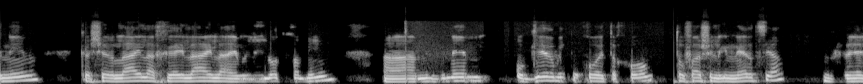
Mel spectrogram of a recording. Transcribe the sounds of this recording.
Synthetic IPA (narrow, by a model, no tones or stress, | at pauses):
nim | kaːʃe̞ʁlajlaːχʁejlajlaemlelo̞t̪χamimhamivnim | oɡe̞ʁbet̪o̞χo̞e̞t̪aχo̞mto̞faʃe̞line̞ʁt͡sija | ve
